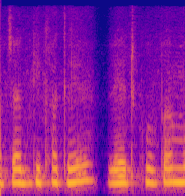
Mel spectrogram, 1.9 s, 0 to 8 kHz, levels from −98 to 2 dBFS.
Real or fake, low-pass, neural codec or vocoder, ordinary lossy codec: fake; 7.2 kHz; codec, 24 kHz, 0.9 kbps, WavTokenizer, medium speech release version 1; MP3, 48 kbps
